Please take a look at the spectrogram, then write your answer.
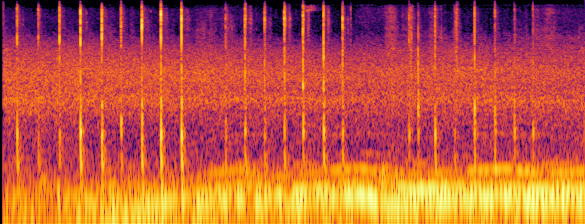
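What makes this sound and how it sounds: A snail polypore bracket fungus is tapped repeatedly in the woods, giving short, dry knocking clicks in a quick, uneven clip-clop rhythm. The taps sound over a steady low rumble.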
